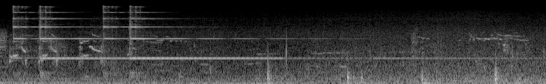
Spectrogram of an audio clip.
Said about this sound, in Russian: позвони в колокольчик. Должен выйти капитан.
